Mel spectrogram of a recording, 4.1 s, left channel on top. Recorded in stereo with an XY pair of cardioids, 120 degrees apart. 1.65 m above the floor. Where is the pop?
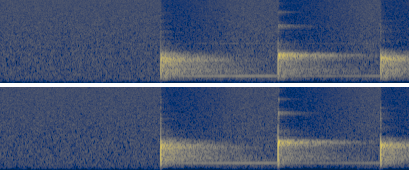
50° right, 2.5 m.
